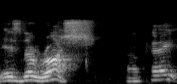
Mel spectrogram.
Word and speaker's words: Rosh: his name is the rush okay it's actually spelled like rosh you know but it's pronounced rush i mean joel corrected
